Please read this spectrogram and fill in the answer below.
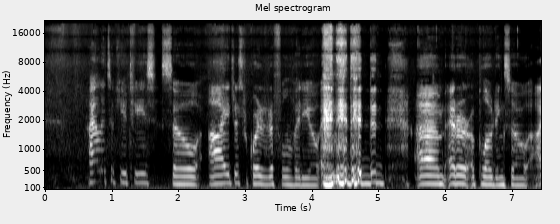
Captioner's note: laughs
